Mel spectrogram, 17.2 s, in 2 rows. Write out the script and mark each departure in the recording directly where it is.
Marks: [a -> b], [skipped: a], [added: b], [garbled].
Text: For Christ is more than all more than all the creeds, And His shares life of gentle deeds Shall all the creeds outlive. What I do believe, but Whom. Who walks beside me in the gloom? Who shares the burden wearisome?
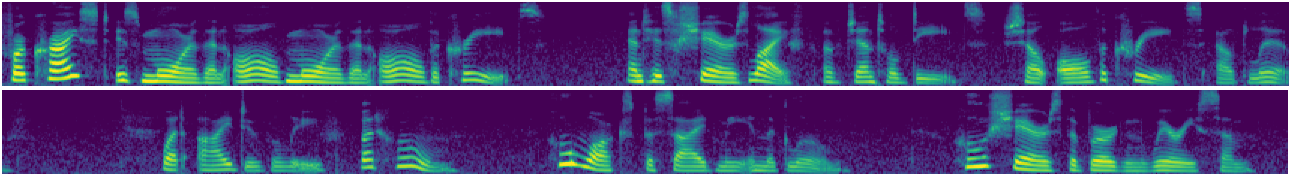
For Christ is more than all more than all the creeds, And His shares life of gentle deeds Shall all the creeds outlive. What I do believe, but Whom. Who walks beside me in the gloom? Who shares the burden wearisome?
